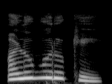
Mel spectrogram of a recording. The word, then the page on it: ಅಳುಬುರುಕ: aḷuburuka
